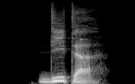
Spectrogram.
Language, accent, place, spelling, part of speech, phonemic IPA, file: German, Germany, Berlin, Dieter, proper noun, /ˈdiːtɐ/, De-Dieter.ogg
- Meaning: 1. a male given name from Old High German 2. a diminutive of the male given name Dietrich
